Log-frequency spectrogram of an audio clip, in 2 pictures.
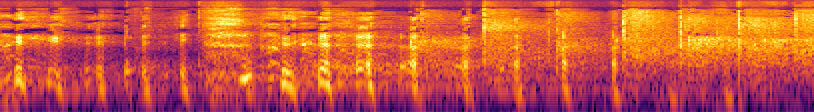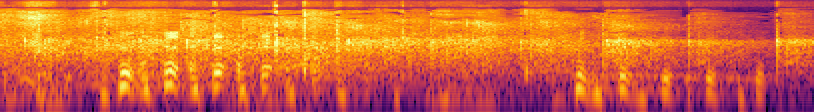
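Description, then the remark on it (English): An audience applauds steadily for several seconds, a dense, fairly loud patter of many hands with no clear rhythm, with faint voices mixed in beneath the clapping. “You know when you're clapping and it's wonderful?”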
